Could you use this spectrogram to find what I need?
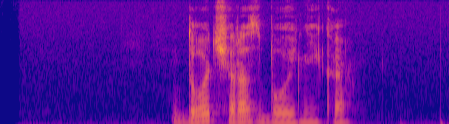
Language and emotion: Russian, neutral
